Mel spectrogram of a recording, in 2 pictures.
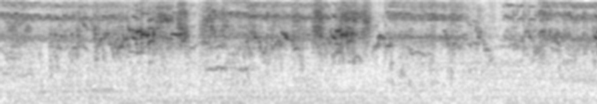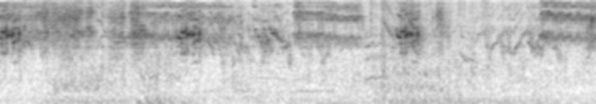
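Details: Aviary colony of Australian budgerigars: a dense, continuous high chattering of many overlapping chirps and warbles, with brighter squeaky notes standing out about once a second.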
